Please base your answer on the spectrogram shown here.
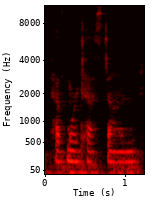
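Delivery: ordinary talk, nothing marked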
